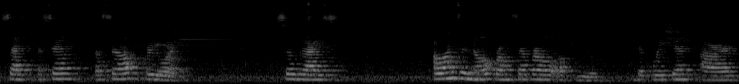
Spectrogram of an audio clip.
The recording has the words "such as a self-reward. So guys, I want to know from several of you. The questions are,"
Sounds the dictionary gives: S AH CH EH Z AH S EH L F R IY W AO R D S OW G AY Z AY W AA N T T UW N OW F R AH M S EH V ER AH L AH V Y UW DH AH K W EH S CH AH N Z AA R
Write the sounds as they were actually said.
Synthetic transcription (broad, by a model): S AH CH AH S AH S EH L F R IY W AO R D S OW G AY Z AY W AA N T T UW N OW F R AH M S EH V ER AH L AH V Y UW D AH K W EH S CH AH N AA R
